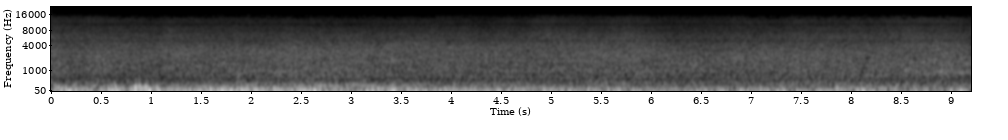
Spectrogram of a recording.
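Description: Steady hiss of rain and traffic on wet city streets.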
